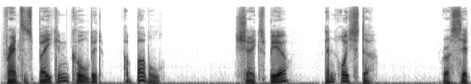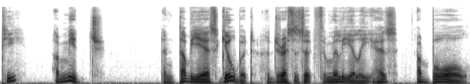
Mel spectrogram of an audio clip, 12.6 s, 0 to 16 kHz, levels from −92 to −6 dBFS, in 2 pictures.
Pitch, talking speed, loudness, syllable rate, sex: 100 Hz, 105 wpm, -20 LUFS, 4.6 syllables/s, male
